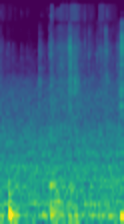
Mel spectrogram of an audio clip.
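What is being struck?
Nothing is struck.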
